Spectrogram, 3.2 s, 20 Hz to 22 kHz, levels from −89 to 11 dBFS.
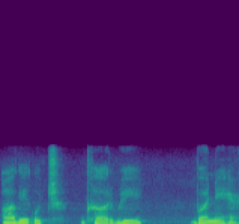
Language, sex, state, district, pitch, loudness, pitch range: Hindi, female, Himachal Pradesh, Shimla, 210 Hz, -15 LUFS, 190-230 Hz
